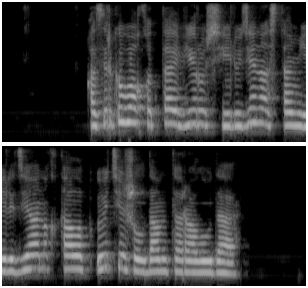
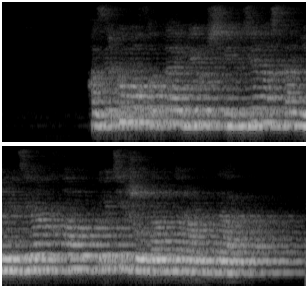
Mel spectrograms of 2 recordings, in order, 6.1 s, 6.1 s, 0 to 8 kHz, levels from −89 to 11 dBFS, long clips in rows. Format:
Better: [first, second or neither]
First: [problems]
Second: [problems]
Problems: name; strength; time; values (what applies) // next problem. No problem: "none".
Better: first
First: none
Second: room echo; dies away in 2.2 s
